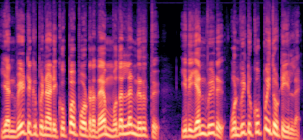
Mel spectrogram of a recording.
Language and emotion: Tamil, angry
